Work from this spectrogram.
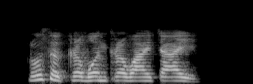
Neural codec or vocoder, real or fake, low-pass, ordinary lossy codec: none; real; 5.4 kHz; AAC, 32 kbps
